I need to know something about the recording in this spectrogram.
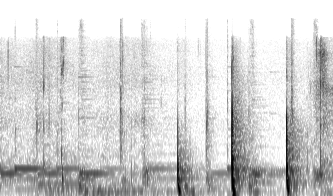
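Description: Three dull, close thunks of a book tapping on someone's head, evenly spaced about half a second apart, following a quieter stretch of faint background tones.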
